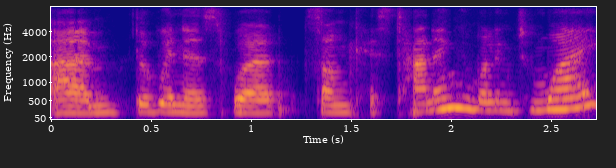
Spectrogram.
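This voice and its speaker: A woman speaks at a medium pitch with lively intonation. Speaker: council officer presenting town centre update. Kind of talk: meeting presentation. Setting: virtual meeting. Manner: fast.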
